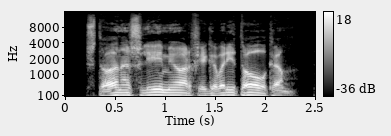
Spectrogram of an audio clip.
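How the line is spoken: Barked. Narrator (Russian): рявкнул Финниган

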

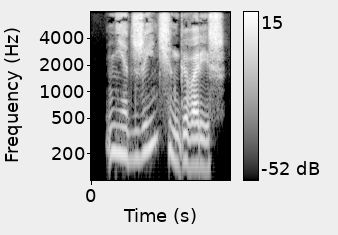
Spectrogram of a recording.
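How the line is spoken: Hoarse questioning. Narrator (Russian): хрипло переспросил Сека

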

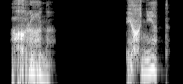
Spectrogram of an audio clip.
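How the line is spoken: Hoarse wheeze. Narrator (Russian): прохрипела она

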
